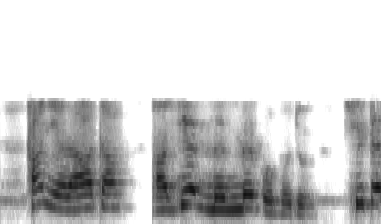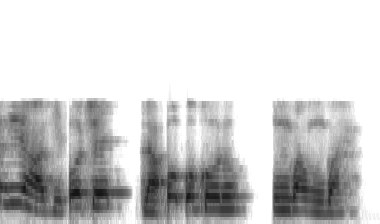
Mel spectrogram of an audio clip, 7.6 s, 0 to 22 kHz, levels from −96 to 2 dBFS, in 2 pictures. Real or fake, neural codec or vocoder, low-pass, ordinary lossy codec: fake; autoencoder, 48 kHz, 32 numbers a frame, DAC-VAE, trained on Japanese speech; 7.2 kHz; AAC, 16 kbps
